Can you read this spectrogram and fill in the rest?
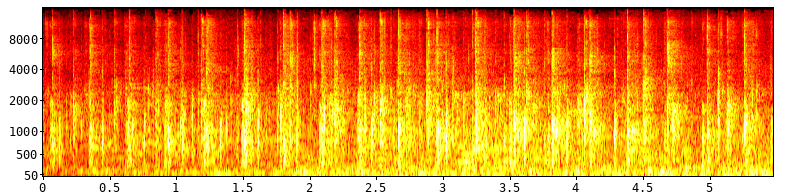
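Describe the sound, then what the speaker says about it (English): Lively audience applause at a Goan festival gathering honouring a guest, many hands clapping densely and loudly in a continuous stream with crowd murmur beneath. "A big round of applause, please."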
